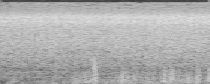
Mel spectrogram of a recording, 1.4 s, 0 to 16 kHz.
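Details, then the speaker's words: Fridgemaster 16-inch pedestal fan, new, first test, running on speed 2: soft, steady airy hum, a little louder than speed 1 but still near silent, with no ticking, rubbing or wobble. Normal operation. "obviously gets a little bit louder but still silent"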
